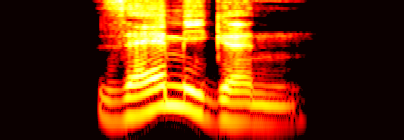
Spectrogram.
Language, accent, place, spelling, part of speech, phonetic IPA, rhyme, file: German, Germany, Berlin, sämigen, adjective, [ˈzɛːmɪɡn̩], -ɛːmɪɡn̩, De-sämigen.ogg
- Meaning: inflection of sämig: 1. strong genitive masculine/neuter singular 2. weak/mixed genitive/dative all-gender singular 3. strong/weak/mixed accusative masculine singular 4. strong dative plural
